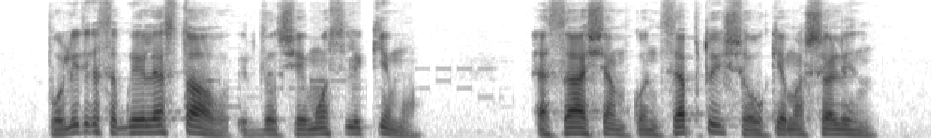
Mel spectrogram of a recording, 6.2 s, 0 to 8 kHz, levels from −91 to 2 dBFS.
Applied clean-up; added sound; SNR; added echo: neural separator model SepFormer DNS4.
